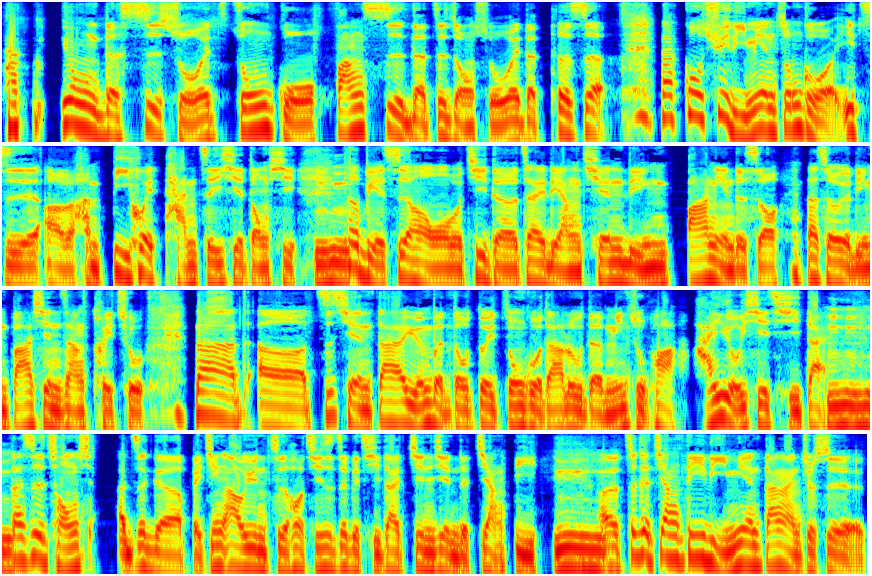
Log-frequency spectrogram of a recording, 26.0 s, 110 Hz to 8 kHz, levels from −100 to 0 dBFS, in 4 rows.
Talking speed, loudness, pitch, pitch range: 280 characters per minute, -16 LUFS, 115 Hz, 105-145 Hz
